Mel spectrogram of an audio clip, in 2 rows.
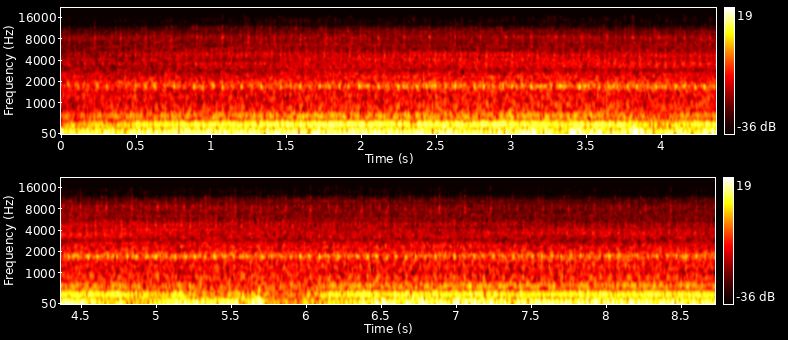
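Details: Porsche Macan S at idle: a steady idle with a faint tone near 300 Hz and a few irregular knocks midway; the source of the strange noise is unclear.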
